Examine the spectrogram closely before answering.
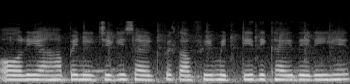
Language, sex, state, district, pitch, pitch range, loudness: Hindi, female, Chhattisgarh, Bastar, 220 Hz, 215-225 Hz, -13 LUFS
